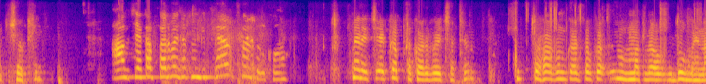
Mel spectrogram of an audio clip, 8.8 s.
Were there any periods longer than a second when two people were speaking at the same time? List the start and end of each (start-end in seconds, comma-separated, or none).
none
